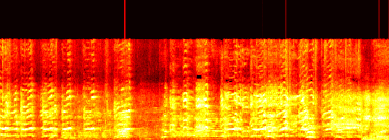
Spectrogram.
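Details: A dense chorus of crowing ayam ketawa roosters at an Indonesian contest final, full of arched, bouncing notes repeated in quick runs, with louder crows near the end.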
